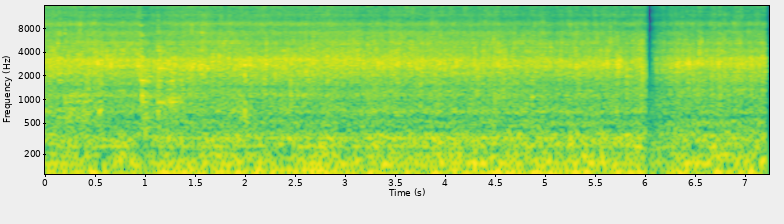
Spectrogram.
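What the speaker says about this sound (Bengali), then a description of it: "সব সবজিগুলোকে দিয়ে এবার সবজিগুলো আমি সুন্দর করে ভেজে নেব" Mixed vegetables for a chorchori with hilsa fish head frying loudly in a pan, a dense continuous sizzle close by that briefly dips once near the end, with no talking.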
